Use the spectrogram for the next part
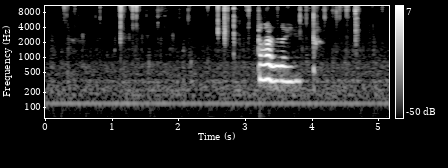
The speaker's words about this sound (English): Garlic, right. Gotta finish chopping the garlic.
